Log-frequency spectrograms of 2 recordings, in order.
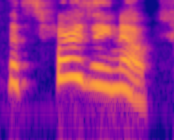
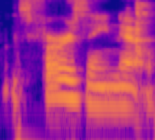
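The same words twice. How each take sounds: First: Laughing. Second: Said in the usual way. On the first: Real, not acted. Laughing repeat of own hedge.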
